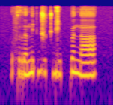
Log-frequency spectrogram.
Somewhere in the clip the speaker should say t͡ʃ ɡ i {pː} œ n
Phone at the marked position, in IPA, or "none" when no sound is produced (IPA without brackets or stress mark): pː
